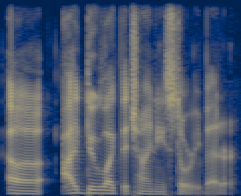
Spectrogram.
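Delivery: normal talking voice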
